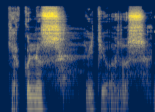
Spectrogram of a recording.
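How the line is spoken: Quiet mutter to himself. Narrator (Russian): негромко пробормотал себе под нос Загорский

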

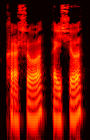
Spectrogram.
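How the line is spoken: Quiet dejected voice. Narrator (Russian): Та тут же сникла, тихо произнесла

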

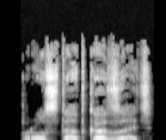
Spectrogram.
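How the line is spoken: Grumbled. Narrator (Russian): проворчал

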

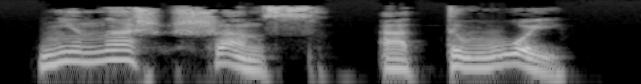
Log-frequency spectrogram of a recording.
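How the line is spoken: Through gritted teeth. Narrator (Russian): процедил я сквозь зубы

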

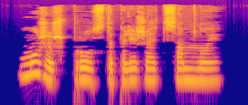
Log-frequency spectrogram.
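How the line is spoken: Quiet request. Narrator (Russian): Ирис тихо попросила

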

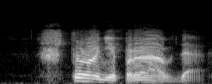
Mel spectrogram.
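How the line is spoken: Malicious smirking question. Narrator (Russian): злобно ухмыляясь, поинтересовался Фрэнсик

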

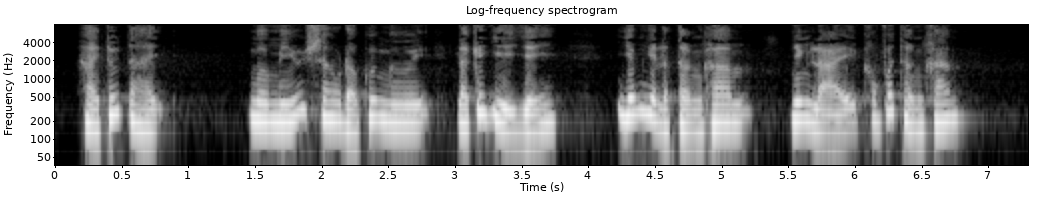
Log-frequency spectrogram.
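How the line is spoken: Surprised, smiling question. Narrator (Vietnamese): Ung Vu Ngu ngạc nhiên mỉm cười hỏi

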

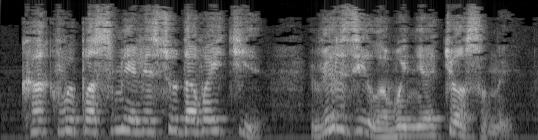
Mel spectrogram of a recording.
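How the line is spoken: Exclaimed. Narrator (Russian): воскликнула она

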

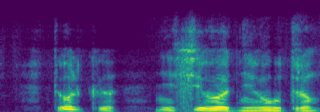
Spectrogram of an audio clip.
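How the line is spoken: Whispered. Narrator (Russian): прошептала Кэтрин

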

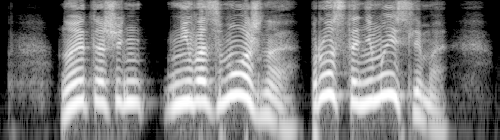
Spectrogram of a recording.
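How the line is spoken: Delighted exclamation. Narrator (Russian): воскликнула восторженно дочь Бекера

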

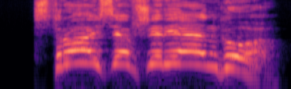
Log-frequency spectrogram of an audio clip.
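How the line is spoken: Yelling. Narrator (Russian): орал траппер

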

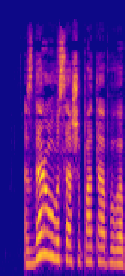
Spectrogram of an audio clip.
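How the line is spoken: Displeased grumble, editor. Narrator (Russian): пробурчал шеф-редактор недовольный

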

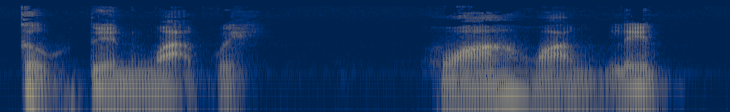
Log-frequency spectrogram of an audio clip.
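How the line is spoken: Cold. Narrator (Vietnamese): Bác cổ lạnh lùng

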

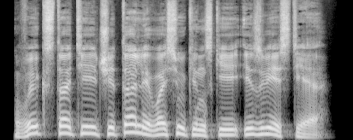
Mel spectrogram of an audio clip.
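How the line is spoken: Cheerful shout. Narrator (Russian): весело прокричал граф

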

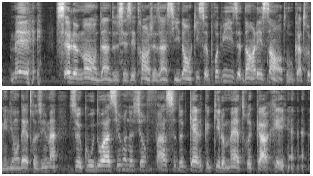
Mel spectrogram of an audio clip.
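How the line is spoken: Laughing. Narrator (French): dit Sherlock Holmes en riant

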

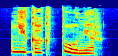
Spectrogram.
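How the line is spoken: Grief-stricken cry. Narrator (Russian): горестно вскрикнула Ипатьевна

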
